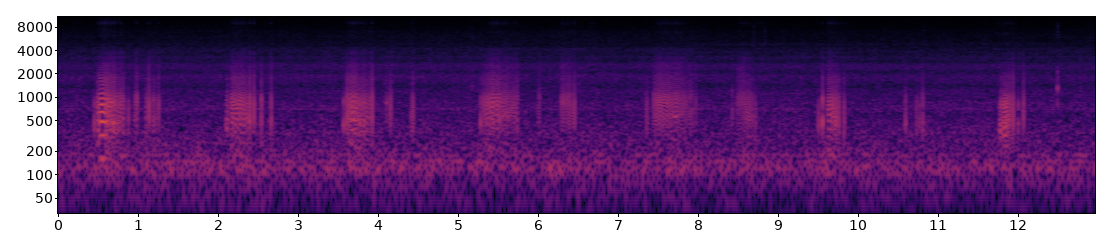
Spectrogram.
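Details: Snoring while in a SleepyWrap: soft rhythmic snores every one and a half to two seconds, roughly 30 to 35 breaths a minute, with quiet room noise.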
